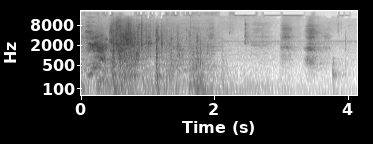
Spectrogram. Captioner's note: body thuds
